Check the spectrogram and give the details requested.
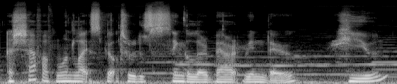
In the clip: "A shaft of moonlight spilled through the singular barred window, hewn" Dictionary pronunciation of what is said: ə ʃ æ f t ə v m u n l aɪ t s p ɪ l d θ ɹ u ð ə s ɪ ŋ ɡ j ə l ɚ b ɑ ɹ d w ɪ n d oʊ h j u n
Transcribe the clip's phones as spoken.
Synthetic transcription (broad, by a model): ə ʃ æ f ə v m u n l aɪ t s p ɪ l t ɹ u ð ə s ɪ ŋ ɡ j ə l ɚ b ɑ ɹ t w ɪ n d oʊ h j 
